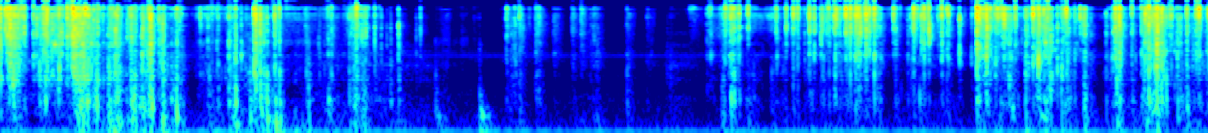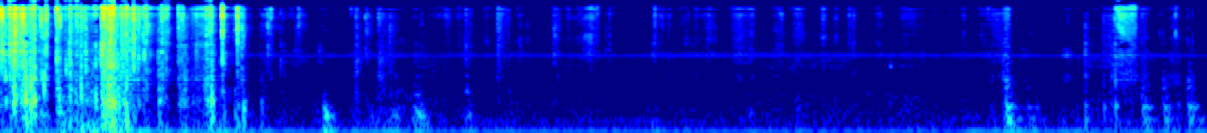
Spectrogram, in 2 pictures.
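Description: Foil wrapper of a Panini Hoops trading card pack being torn open and crinkled, in two loud bouts: over the first three seconds and again from about five to eleven seconds in. After that there are only faint clicks of the cards being handled.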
